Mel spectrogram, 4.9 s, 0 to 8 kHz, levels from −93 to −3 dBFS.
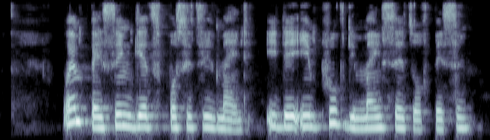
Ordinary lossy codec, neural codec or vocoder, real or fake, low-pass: none; none; real; 7.2 kHz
